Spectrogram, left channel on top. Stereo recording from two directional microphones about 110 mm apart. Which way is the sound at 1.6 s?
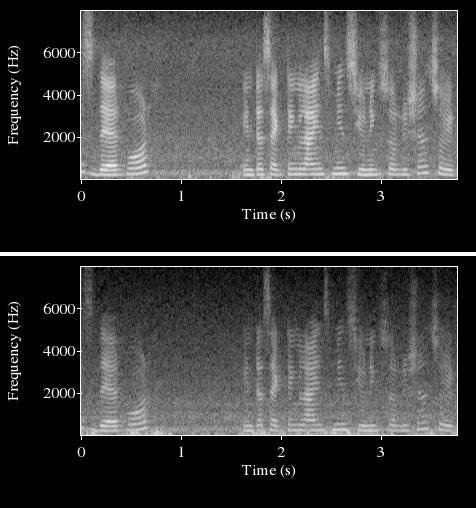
45° left (ahead or behind).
